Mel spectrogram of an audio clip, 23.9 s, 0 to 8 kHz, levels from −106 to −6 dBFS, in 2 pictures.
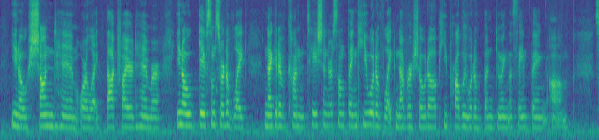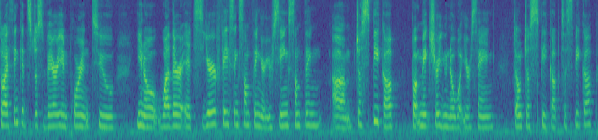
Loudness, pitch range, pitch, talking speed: -31 LUFS, 190-220 Hz, 200 Hz, 190 wpm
